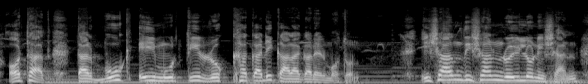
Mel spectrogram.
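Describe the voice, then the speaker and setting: A male actor plays a composed, confident detective in an audio mystery. His voice is a little high for a man and his delivery is deliberate and explanatory. Music runs softly behind him. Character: calm, self-assured male detective explaining a riddle. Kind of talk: dramatised audio detective story.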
